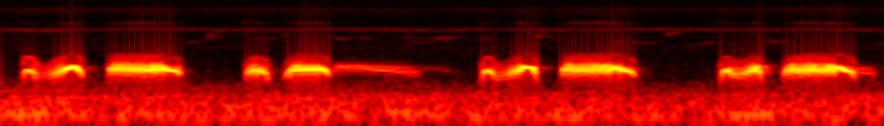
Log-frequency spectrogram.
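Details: Spotted dove (tekukur) from Lampung, decoy against wild bird, singing the tarik akar selang nguku style. Three soft cooing phrases follow one another. Each has a quick paired note and a longer sustained coo, and one ends with a fading tail.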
